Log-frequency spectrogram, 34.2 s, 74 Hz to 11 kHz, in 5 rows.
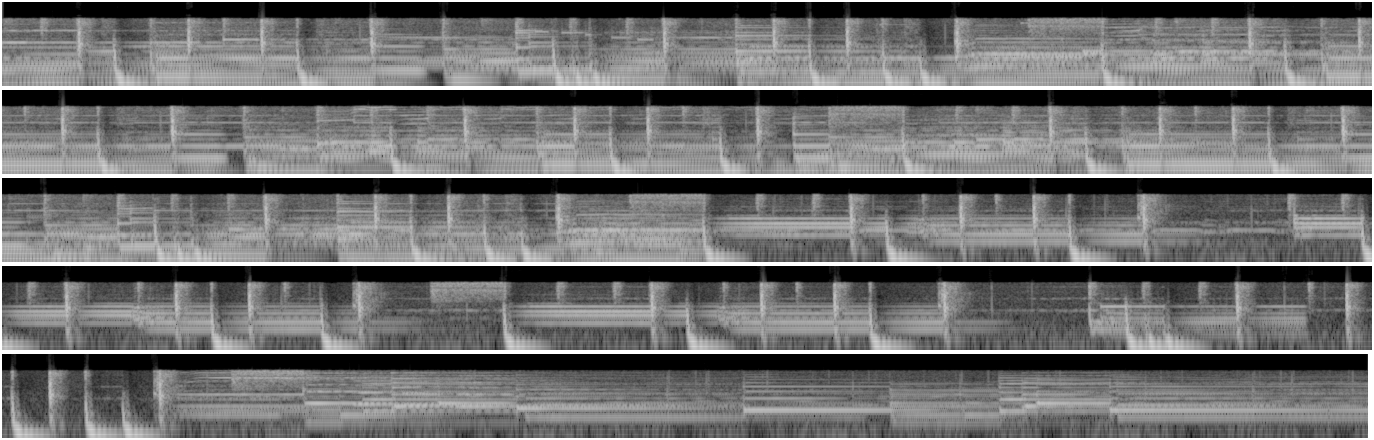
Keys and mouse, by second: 0.4 click, 1.2 shift+d, 5.5-9.1 drag, 9.1-14.1 drag, 14.6-17.3 drag, 17.9 click, 18.1-19.1 drag, 19.7 click, 20.9 click, 23.5-25.0 drag, 25.5 g, 33.6 click.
